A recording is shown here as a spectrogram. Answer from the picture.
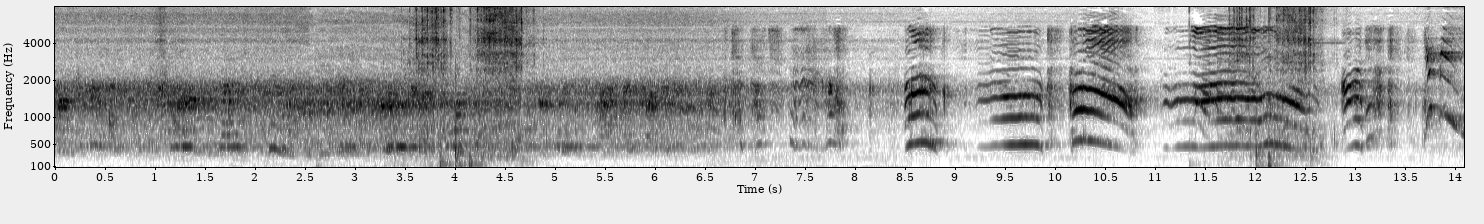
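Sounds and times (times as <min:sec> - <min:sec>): rotary phone dial rattling: 0:03.5 - 0:05.0, 0:11.3 - 0:12.9.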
